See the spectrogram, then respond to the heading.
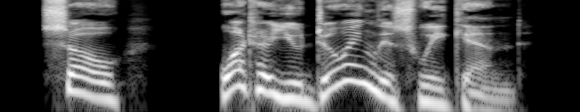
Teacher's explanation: used at the beginning of a sentence with a slight rising intonation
